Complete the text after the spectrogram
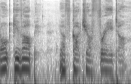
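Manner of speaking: stage whisper, close to the ear. Speaking in character into a hurt companion's ear: whispering. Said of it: "I whisper into Matt's ear".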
